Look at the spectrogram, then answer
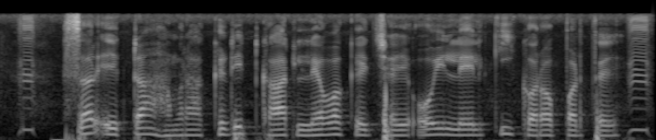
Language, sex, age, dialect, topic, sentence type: Maithili, male, 25-30, Southern/Standard, banking, question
